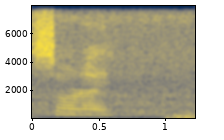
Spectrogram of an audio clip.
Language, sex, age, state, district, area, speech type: Assamese, female, 30-45, Assam, Nalbari, rural, read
